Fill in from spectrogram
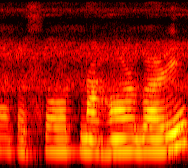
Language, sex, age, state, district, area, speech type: Assamese, female, 30-45, Assam, Golaghat, rural, spontaneous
